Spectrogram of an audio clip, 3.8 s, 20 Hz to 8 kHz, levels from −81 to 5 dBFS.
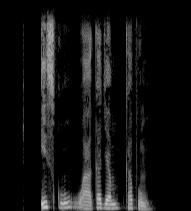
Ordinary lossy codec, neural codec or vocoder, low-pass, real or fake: Opus, 64 kbps; none; 7.2 kHz; real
